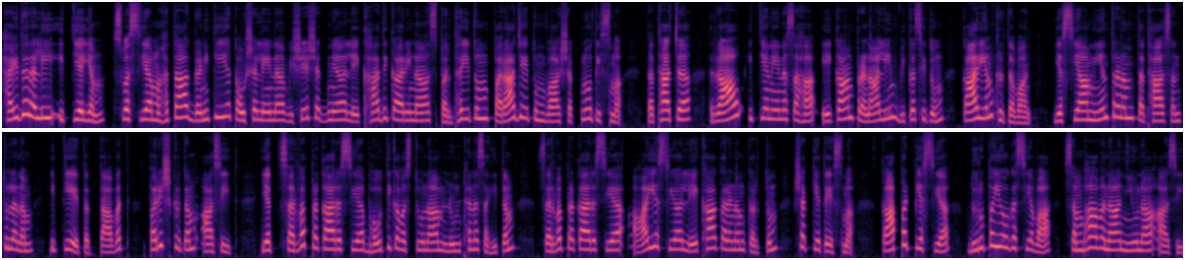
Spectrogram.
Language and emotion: Sanskrit, neutral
